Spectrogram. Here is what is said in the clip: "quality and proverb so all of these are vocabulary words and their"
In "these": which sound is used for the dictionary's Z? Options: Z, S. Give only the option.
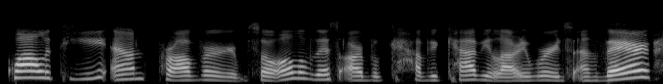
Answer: S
